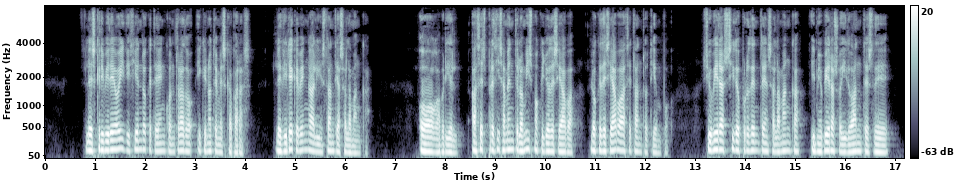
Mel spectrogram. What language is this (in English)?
Spanish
